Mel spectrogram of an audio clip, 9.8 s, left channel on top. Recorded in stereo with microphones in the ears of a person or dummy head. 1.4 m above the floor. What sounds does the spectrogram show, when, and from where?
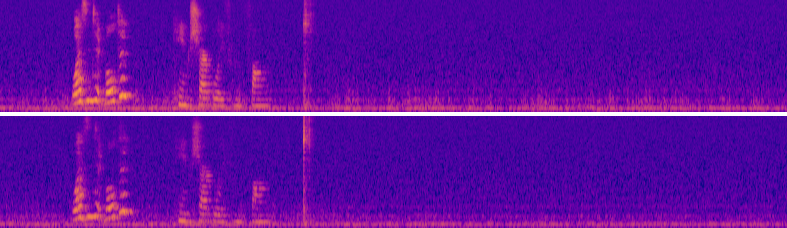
0.9 s a woman speaking: 85° left, 1.2 m
3.8 s a crack: 55° right (ahead or behind), 2.5 m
